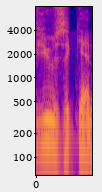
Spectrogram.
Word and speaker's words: USAgain: or were you one of the founders of use again and for our listeners out there again i'm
